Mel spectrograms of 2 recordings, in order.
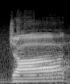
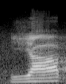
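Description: First: The word begins with a 'j' sound. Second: The word begins with a 'y' sound. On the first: The speaker calls it wrong. "ਜਾ ਜੱਜੇ ਦੇ ਨਾਲ ਨਹੀਂ ਕਹਿਣਾ" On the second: The speaker calls it right. "ਯਾ ਇੱਥੇ ਯਯੇ ਦਾ ਪੂਰਾ ਉਚਾਰਨ ਰੱਖਣਾ"

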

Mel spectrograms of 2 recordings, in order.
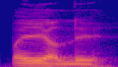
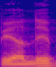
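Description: First: The two words are said as separate parts. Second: The two words run together as one word. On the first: The speaker calls it right. "ਪੱਪੇ ਨੂੰ ਥੋੜ੍ਹਾ ਜਿਹਾ ਸੰਬੰਧਕ ਕਰਕੇ ਬੋਲੋ" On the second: The speaker calls it wrong. "ਇਹਨੂੰ ਪਿਆਲੇ ਪੜ ਜਾਂਦੇ ਹਨ"

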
